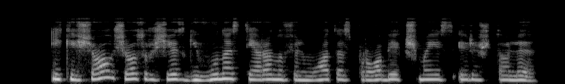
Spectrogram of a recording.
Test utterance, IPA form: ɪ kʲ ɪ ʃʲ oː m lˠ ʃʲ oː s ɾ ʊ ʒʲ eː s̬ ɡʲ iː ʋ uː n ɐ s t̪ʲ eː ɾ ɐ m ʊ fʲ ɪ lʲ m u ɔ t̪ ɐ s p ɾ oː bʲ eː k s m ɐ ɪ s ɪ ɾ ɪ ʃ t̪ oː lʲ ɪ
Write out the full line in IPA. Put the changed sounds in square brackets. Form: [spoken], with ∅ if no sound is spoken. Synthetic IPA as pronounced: ɪ kʲ ɪ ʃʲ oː [∅] lˠ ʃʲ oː s ɾ ʊ [ʃʲ] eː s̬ ɡʲ iː ʋ uː n ɐ s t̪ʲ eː ɾ ɐ [n] ʊ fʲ ɪ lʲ m u ɔ t̪ ɐ s p ɾ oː bʲ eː k [ʃ] m ɐ ɪ s ɪ ɾ ɪ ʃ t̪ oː lʲ ɪ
